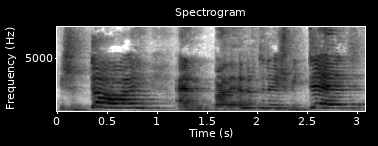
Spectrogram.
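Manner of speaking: put-on high, loud child's tirade; angry outburst. Child raging about the teacher, acted outburst. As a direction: rant like a furious child, acted. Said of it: "when it's an outburst like that".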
